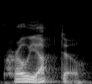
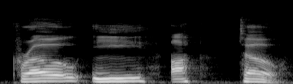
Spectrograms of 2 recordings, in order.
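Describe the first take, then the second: First: Proiopto run together as one word; faster. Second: Pro, e, opto slowly, each syllable held and separate; four syllables. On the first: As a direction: say Proiopto more quickly, joining the four syllables. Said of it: "And faster". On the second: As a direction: sound out Pro, e, opto one syllable at a time. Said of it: "Four syllables". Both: Shown as a demonstration.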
